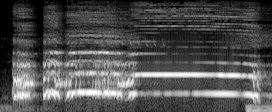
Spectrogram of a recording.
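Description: A rooster lets out one loud, close crow, starting with a couple of short bursts before stretching into a long sustained cock-a-doodle-doo that cuts off abruptly. No voices accompany it.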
